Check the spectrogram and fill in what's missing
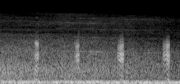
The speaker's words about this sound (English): Well, that's the wrong sounder. I think, if that's it, there's the jet.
